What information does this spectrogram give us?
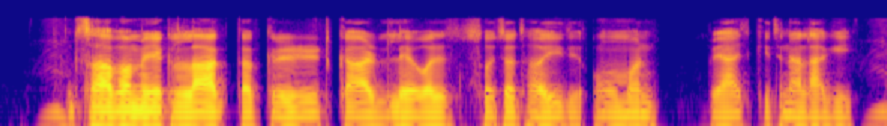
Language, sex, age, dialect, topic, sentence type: Bhojpuri, male, <18, Western, banking, question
